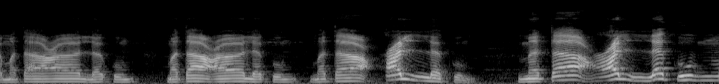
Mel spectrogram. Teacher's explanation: لام پہ تشدید ہے تو اس کو جو آپ ملائیں گے تو تھوڑا سختی کے ساتھ ملائیں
